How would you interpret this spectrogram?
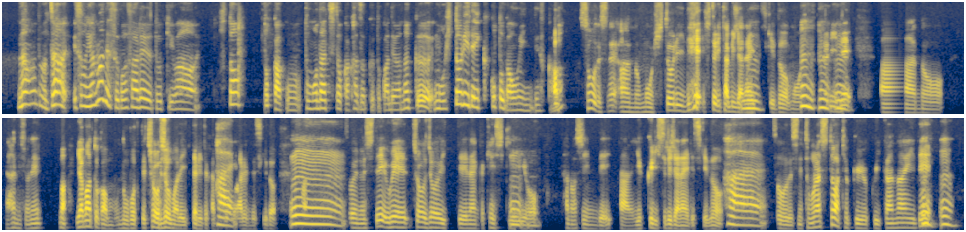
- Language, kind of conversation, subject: Japanese, podcast, 休日の過ごし方でいちばん好きなのは何ですか？
- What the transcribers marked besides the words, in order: tapping; other background noise; distorted speech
